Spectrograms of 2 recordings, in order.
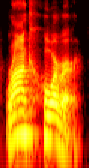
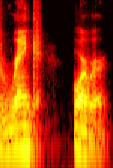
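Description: First: The first word rhymes with 'honk'. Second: The first word rhymes with 'bank'.

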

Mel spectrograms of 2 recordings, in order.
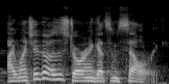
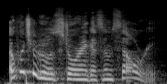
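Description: First: It has the flat tune of a direct order. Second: It has the light tune of a casual suggestion. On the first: It is a plain instruction to do something. "instead of" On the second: It is a gentle hint that something is needed. "superimposing the sound of, you know, we could use some celery on"

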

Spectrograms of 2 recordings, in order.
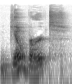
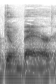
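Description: First: The name is said with English pronunciation. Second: The name is said with French pronunciation.

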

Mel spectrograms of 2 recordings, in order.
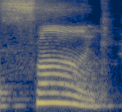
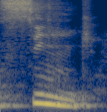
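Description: First: The vowel sounds almost like a smiling a. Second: The vowel is a separate, clear i sound. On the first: The speaker calls it right. "É 5. Quase com A" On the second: The speaker calls it wrong. "Eu não posso falar o I separado. Eu não posso falar assim"

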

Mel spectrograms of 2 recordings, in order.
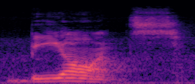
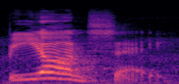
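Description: First: The name does not end with 'ay'. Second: The name ends with a clear 'ay' vowel. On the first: The speaker calls it wrong. "It is not Beyonce" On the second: The speaker calls it right. "It's [name]"

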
